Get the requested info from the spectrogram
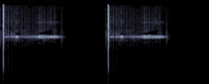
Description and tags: Short, squeaky synthetic sound. Created using Ableton's Operator synth.
door, metal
